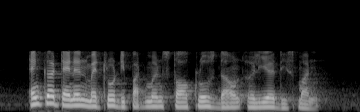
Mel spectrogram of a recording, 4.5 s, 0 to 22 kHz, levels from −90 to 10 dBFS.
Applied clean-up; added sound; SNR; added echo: none; none; none; none.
